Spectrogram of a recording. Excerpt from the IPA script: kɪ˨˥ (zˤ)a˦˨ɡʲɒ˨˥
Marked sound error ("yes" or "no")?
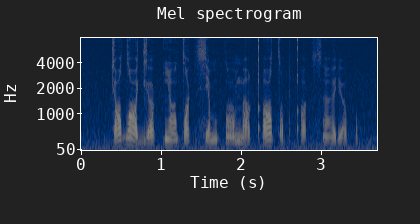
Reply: yes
